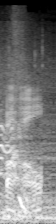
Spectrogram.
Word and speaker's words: Baal: Oh, Ball. Ball was actually a little challenging. That's cool. Or Baal, as most of the voice actors at least pronounce it.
